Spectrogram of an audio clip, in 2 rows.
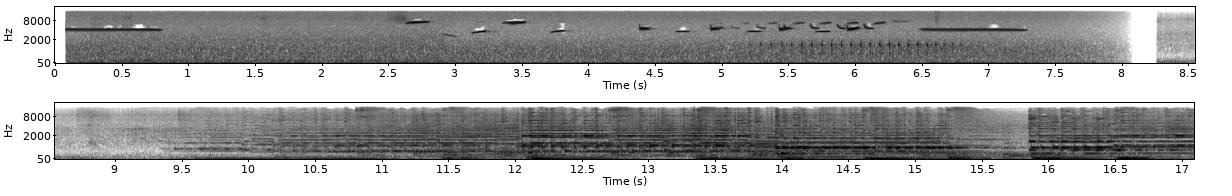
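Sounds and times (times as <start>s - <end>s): small birds singing: 0.1s - 0.8s, 2.5s - 7.4s.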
